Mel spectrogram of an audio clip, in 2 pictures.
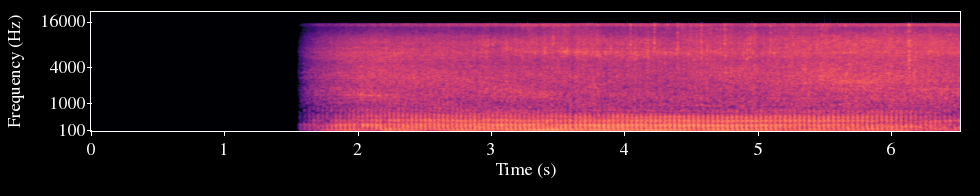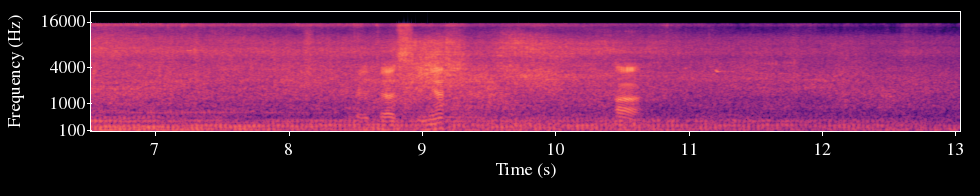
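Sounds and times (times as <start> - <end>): vehicle engine running: 1.6 - 13.0.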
